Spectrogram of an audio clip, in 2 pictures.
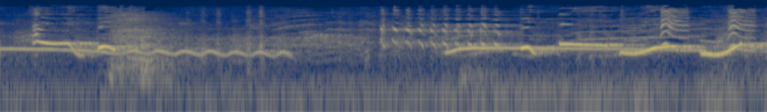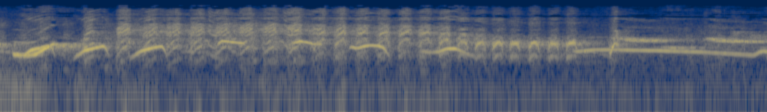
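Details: Forest-style Black-throated laughingthrush song intended to stir other laughingthrushes: a warbling trill, a pause, then varied sharp rising whistles and a long rapid chattering sequence before a closing glide.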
